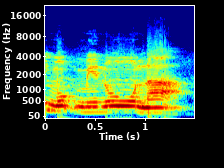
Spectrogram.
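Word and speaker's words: مؤمنون: বানান করলে হচ্ছে কি মুমিনুনা যখন আমরা এখানে দেখুন থেমে যাব তখন উচ্চারণ হবে মুমিনুন আফলাহাল মুমিনুন মুমিনুন এবার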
